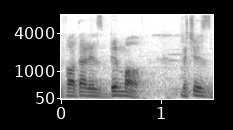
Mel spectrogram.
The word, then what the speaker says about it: Bimmer: Uh but you know it is also the the nickname is also beamer but actually the correct pronunciation for that is Bimmer which is B I D M E R.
